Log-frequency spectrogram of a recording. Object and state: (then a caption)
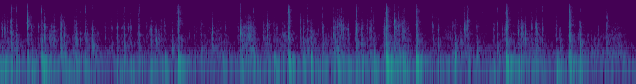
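Plastic computer keyboard being typed on. Fingertips type rapidly on a black plastic full-size desktop keyboard with low-profile keys resting on a wooden desk. A steady stream of quick, short clicks and taps is heard, each with a soft low thud and a bright tick that fades almost at once.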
